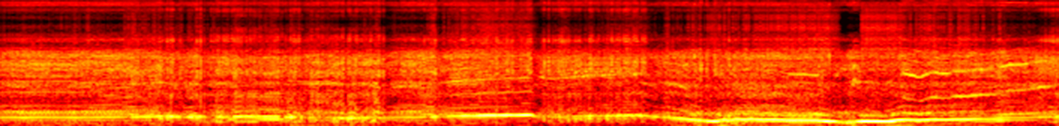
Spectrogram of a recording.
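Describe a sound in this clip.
A racing car engine revs loudly up and down close by.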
